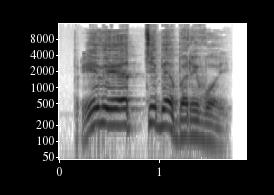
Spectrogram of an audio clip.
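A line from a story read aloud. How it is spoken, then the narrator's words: Old warrior shouting. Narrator (Russian): прокричал такой же старый крепкий воин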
